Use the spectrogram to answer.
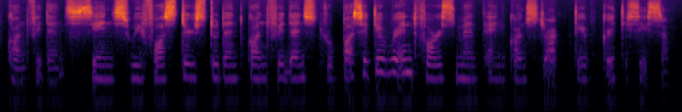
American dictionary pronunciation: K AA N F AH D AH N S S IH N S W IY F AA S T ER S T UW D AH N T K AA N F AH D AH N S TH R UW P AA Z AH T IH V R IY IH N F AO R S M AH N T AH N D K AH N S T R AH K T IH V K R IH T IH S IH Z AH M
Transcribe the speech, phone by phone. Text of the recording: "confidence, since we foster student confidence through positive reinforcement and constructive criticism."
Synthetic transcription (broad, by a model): K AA N F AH D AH N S S IH N S W IY F AA S T ER S T UW D AH N T K AA N F AH D AH N S T R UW P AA S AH T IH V R IY IH N F AO R S M AH N T AH N D K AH N S T R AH K T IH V K R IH T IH S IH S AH M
